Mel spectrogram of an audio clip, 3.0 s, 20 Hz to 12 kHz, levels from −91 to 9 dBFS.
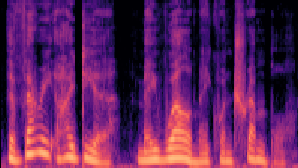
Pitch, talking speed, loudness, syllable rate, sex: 145 Hz, 160 wpm, -16 LUFS, 4.4 syllables/s, male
